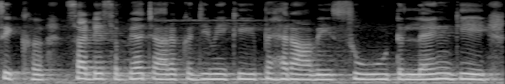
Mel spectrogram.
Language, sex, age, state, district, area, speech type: Punjabi, female, 30-45, Punjab, Patiala, urban, spontaneous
